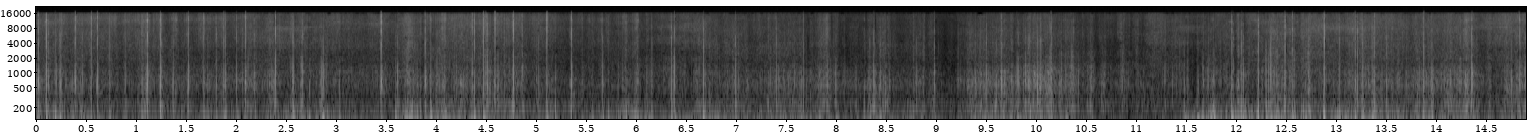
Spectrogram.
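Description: A grey embossed plastic placemat lying flat is tapped and scratched in place with long red nails. The result is a dense, steady run of soft, low, crackly taps and scrapes. There are brief pauses and slightly louder bursts along the way.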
